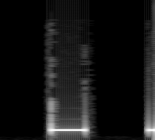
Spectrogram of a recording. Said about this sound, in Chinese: 这个电话真的是麻烦，刚刚打通了就挂掉了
